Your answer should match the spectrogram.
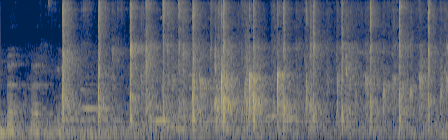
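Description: Scattered applause from a small audience in a room: a handful of people clapping unevenly, starting about half a second in.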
